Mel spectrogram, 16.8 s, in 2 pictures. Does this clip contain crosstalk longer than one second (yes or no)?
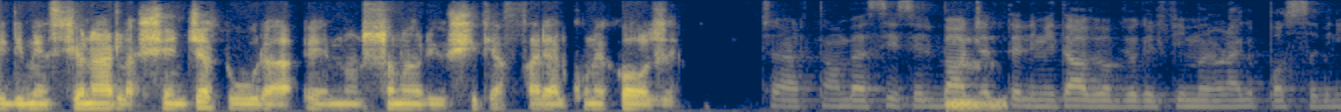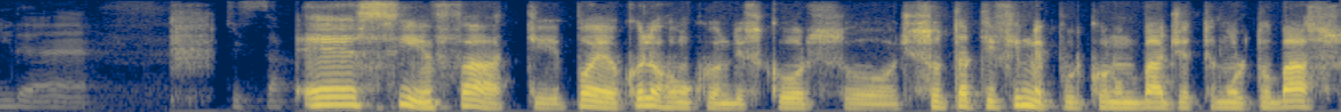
no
